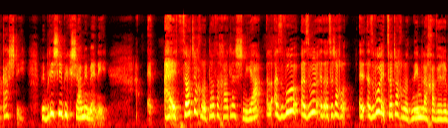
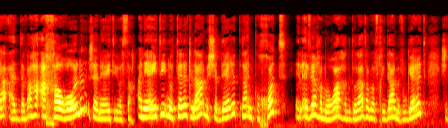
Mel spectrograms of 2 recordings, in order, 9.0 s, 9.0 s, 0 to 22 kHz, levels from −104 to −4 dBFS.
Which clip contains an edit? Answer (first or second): second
